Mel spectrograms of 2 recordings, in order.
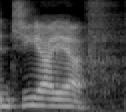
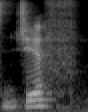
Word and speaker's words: GIF: guys call that the gif because i think didn't the creator actually say it's jif yeah if it's a hard or soft g i think it should be gif because it's graphic that's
